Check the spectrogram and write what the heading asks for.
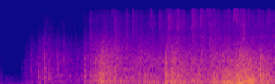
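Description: Heavy rain pours in a steady, dense hiss during a terrible night-time storm in a village in Southern California, while deep rolls of thunder swell and rumble beneath it, building louder toward the end. No voices are present.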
